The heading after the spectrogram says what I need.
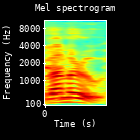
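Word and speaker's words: Lameroo: That's how you say it, Lamoureux. Lamoureux, that's mm-hmm.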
